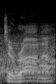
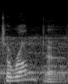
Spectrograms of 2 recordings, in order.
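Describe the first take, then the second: First: The second t is dropped, sounding like Tirana. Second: The second t is clearly pronounced in full. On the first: This is how local people say it. "as the Canadians say" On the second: This is how posh outsiders say it. "Us posh people, we call it Toronto"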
